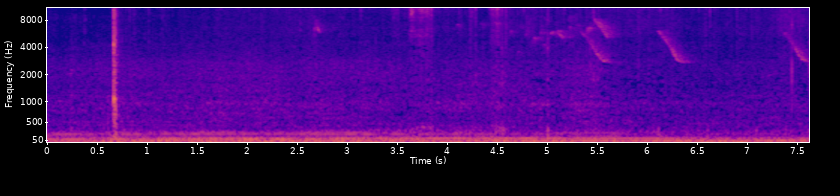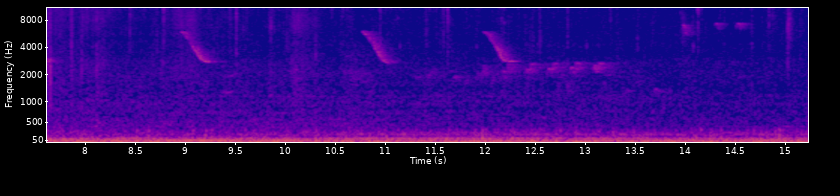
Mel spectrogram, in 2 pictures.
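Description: A bird calling: a series of about six short whistles, each falling in pitch, one every second and a half or so, ending in a brief trill. Under it runs a low steady rumble, with one sharp click less than a second in.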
